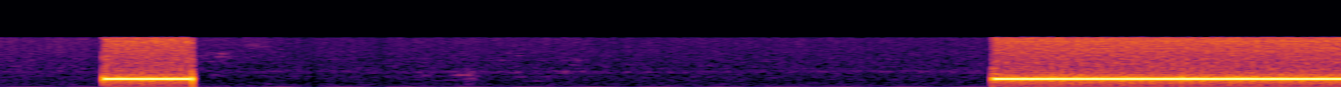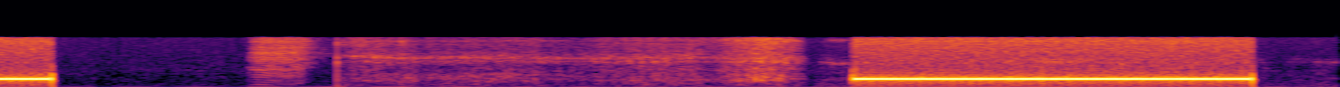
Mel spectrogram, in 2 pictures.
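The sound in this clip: A telephone ringback tone while an office call is transferred: three loud, steady, mid-pitched rings of about two seconds each, the first cut short, separated by long silent gaps, with a faint rustle between the second and third.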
